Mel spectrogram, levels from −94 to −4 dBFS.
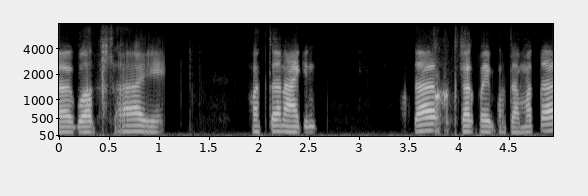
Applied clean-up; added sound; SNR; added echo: neural diffusion model UNIVERSE++.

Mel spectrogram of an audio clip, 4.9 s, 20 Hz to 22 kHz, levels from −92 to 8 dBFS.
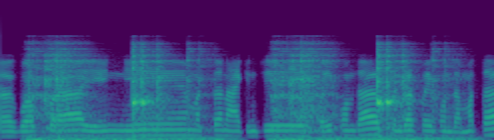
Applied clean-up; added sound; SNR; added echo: none; Cutlery, silverware / Dishes, pots, and pans; -3 dB; none.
